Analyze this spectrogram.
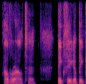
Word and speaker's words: Aalto: even understand now that I pronounce Alto wrong but whatever that's okay um but Finnish does soft Dental teas so it's Alto rather than Alto um but in any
